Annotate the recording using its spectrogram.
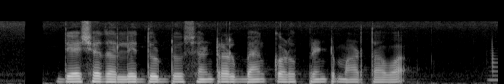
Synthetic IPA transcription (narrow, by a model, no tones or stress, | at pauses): d̪eɕəd̪alːid̪uɖʱːoseɳʈɾəlbãŋkːəɽopɾiɳʈmaɽt̪aʋa̰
